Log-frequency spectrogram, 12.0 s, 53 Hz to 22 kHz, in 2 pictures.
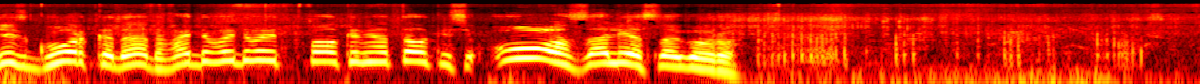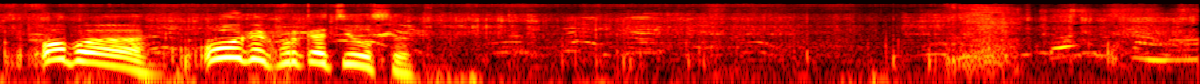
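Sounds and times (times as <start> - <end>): light outdoor hiss: 0.0 - 12.0
small child voice sounds: 4.8 - 12.0.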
